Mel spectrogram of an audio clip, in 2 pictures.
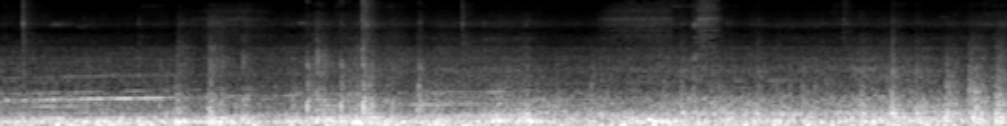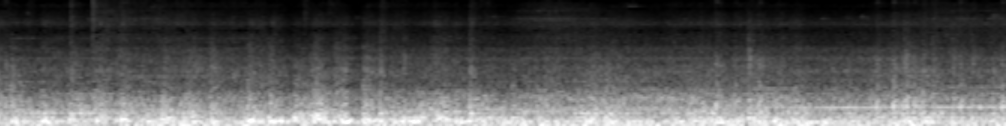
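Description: Keisei Electric Railway train running, heard from the driver's cab: a steady rumble of wheels on rail with a few sharp rail-joint clacks. In the first second or so a traction-motor whine rises in pitch as the train picks up speed after leaving the station.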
